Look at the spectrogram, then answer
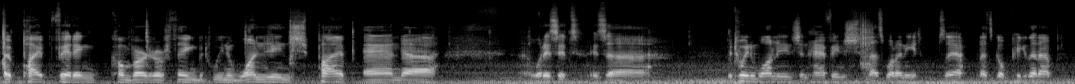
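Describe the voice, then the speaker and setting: Noticeable background noise sits behind a man whose speech runs fairly slowly. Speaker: DIY maker. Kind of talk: casual vlog narration. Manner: casual, joking.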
